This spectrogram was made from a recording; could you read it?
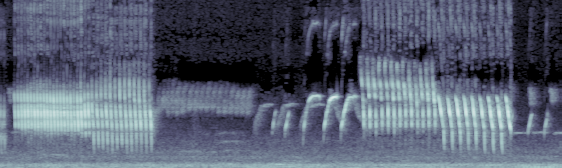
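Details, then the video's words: Yellow canary delivering a loud, rapid buzzing trill for about two seconds, a brief steady tone, then arched whistled notes that give way to another fast, pulsing trill. "pila Canary"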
